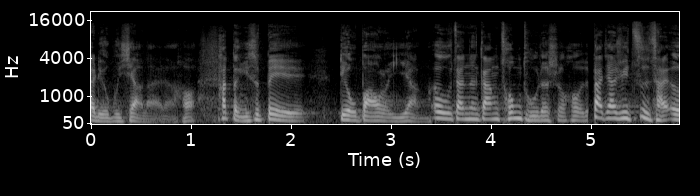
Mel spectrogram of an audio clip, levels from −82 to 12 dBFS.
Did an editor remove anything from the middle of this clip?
yes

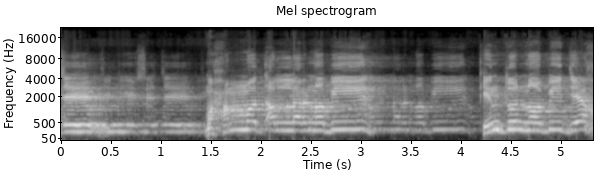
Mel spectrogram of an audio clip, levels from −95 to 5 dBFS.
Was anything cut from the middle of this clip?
yes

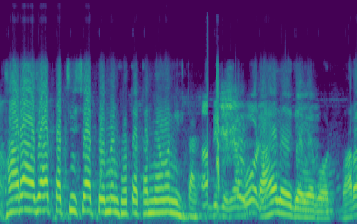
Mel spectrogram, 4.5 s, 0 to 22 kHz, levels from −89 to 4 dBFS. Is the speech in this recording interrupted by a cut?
yes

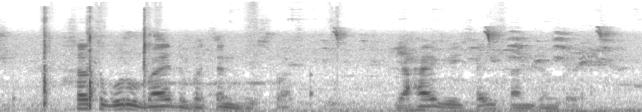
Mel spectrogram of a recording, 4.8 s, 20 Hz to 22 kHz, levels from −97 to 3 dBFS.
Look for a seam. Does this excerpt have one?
no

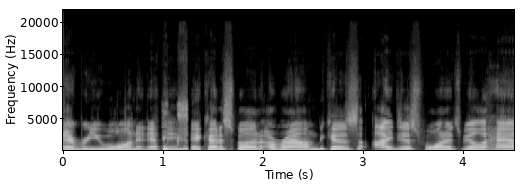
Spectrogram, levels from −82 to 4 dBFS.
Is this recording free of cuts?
no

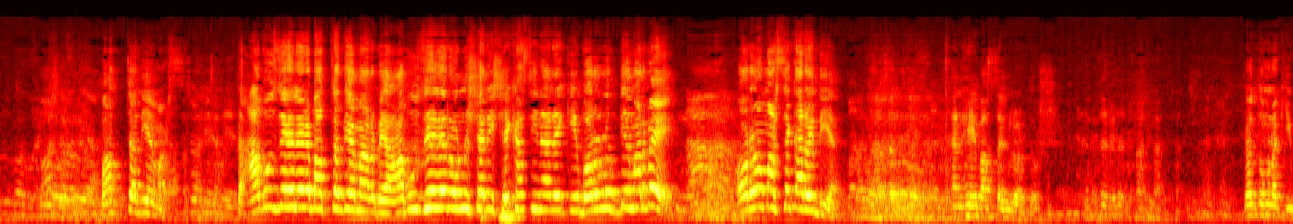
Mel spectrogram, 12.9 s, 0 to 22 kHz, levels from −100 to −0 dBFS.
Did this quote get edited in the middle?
no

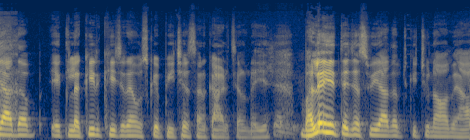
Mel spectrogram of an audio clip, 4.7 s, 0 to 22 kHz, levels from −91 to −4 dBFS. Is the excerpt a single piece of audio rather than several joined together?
yes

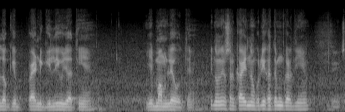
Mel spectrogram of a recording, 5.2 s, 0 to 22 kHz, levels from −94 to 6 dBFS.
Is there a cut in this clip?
yes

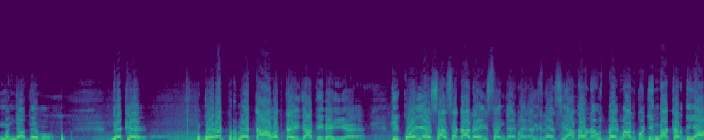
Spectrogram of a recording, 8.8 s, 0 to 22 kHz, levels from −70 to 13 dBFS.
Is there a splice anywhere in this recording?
yes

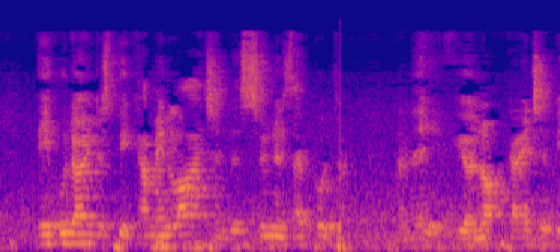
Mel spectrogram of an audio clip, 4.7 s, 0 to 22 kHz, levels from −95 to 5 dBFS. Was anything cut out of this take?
yes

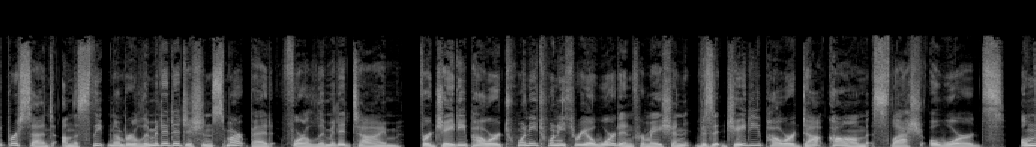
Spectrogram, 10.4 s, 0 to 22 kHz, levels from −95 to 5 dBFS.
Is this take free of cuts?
yes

